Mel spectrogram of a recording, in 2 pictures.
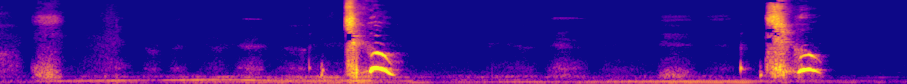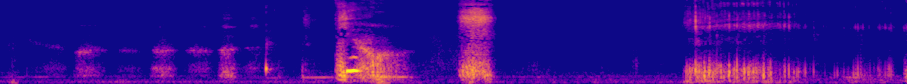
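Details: Two sharp, forceful sneezes with quieter nasal bursts after them, triggered by perfume, over faint background talk and music.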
